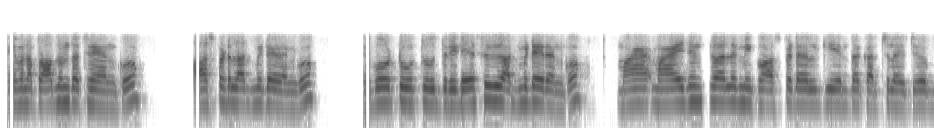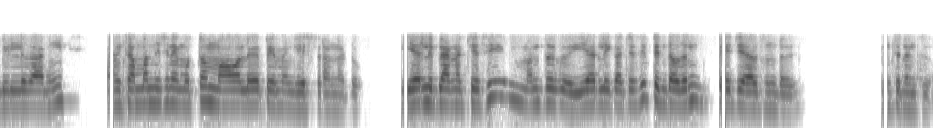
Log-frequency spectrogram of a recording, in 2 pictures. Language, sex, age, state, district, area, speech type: Telugu, male, 18-30, Andhra Pradesh, Visakhapatnam, urban, conversation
